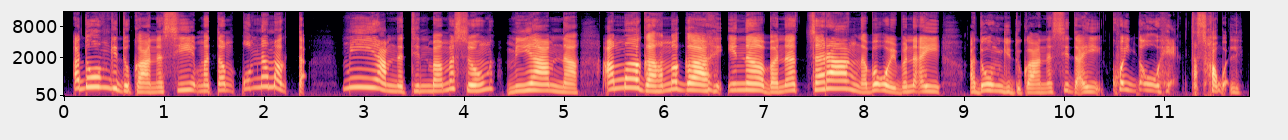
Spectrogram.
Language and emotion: Manipuri, angry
